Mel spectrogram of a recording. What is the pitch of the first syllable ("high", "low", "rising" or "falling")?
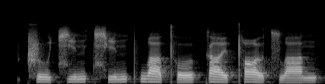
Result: low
